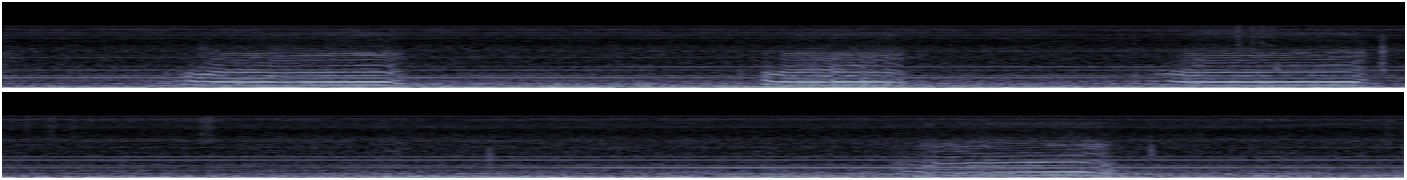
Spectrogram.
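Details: Shar Pei named Coki snoring: four long, drawn-out rasping breaths roughly every three seconds, each a harmonic-rich rattling snore with a steady droning tone, over a constant low background hum.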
